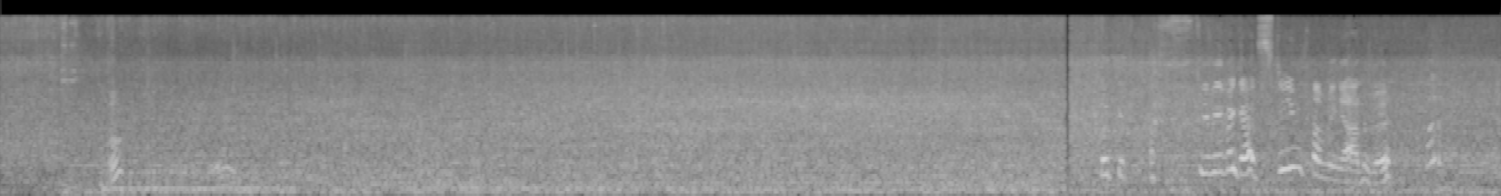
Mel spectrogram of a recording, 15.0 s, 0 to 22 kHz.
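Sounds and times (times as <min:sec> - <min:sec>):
low steady hum: 0:00.6 - 0:11.4.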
